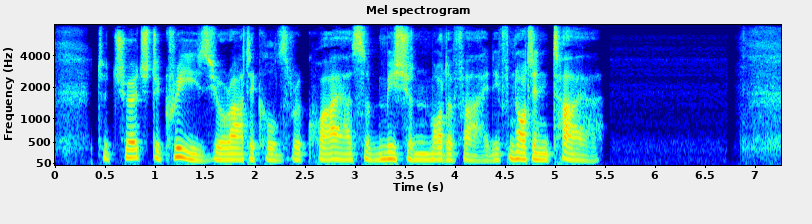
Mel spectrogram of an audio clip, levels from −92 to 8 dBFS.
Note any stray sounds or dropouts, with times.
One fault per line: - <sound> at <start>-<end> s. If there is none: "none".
none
